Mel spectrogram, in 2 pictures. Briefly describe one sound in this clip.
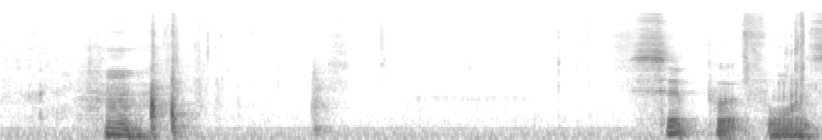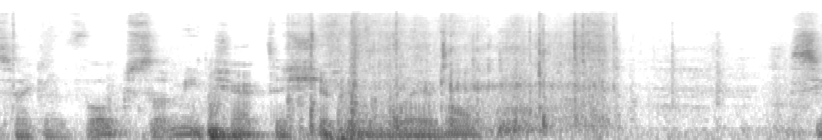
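Plastic bubble wrap crinkles.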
